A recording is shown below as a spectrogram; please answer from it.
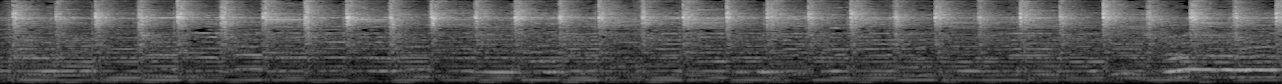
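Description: Cretan lyra playing a bowed melody over a laouto strumming a steady rhythm, about five strokes a second. A man's singing voice comes in right at the end.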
